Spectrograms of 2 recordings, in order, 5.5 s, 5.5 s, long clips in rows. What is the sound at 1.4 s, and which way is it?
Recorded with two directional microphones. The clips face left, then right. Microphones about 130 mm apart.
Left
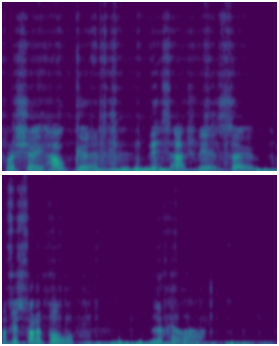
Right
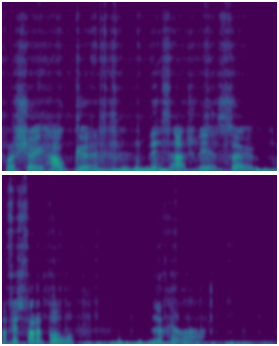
Speech, 10° right (ahead or behind).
